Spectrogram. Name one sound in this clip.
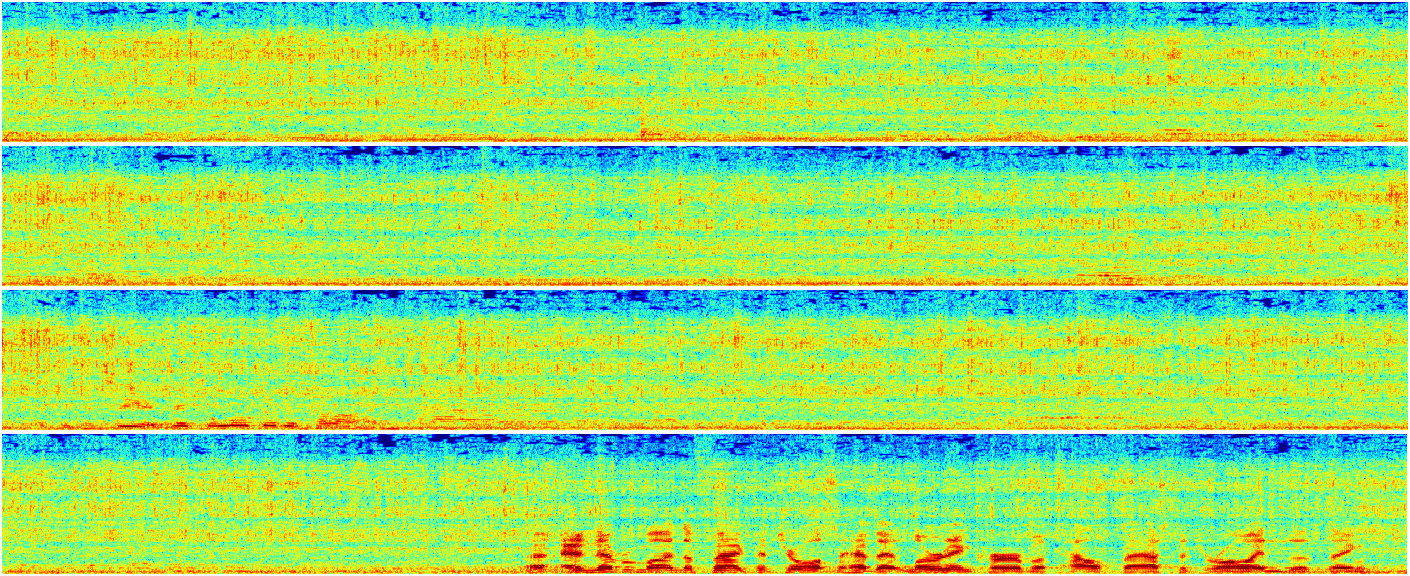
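A gas torch flame roars steadily.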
